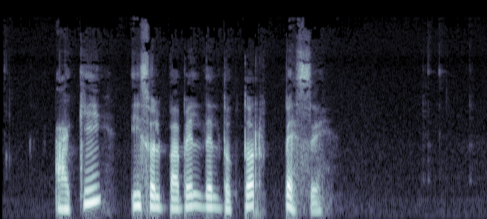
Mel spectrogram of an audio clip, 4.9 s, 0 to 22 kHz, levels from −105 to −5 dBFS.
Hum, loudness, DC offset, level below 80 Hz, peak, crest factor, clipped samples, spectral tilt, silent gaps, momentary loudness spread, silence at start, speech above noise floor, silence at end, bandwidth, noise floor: none; -20 LUFS; under 0.1%; -56 dBFS; -2 dBFS; 20 dB; under 0.1%; -6.5 dB/octave; none; 7 LU; 0.55 s; 54 dB; 1.65 s; 14.5 kHz; -72 dBFS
